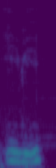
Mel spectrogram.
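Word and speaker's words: Evey: So, so you can just call me Eevee, by the way. Yes. Like the Pokémon though. Uh, it is spelled uh, E V E Y. So, spelled differently but pronounced the same way.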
